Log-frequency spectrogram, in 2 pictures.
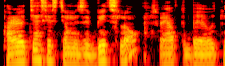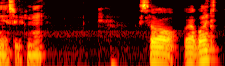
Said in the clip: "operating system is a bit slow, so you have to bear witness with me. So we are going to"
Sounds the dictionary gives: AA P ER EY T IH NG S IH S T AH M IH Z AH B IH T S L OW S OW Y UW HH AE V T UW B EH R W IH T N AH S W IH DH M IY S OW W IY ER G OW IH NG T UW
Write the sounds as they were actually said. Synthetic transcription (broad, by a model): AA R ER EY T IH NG S IH S T AH M IH Z AH B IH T S L OW S OW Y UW HH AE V T UW B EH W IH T N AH S W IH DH M IY S OW W IY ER G OW IH NG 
